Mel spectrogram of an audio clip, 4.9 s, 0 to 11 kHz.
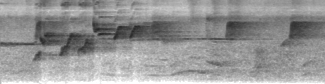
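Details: Male White-rumped Shama, Copsychus malabaricus, May 2014: a varied run of rich whistled notes, some rising and some falling, mixed with brief chattery elements and a thin sustained tone, against low background noise.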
